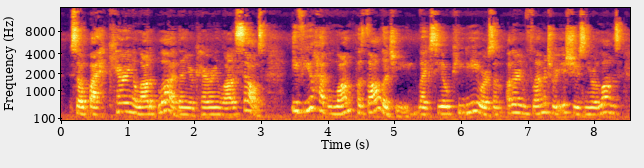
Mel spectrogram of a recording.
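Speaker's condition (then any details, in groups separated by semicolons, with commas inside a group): No condition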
